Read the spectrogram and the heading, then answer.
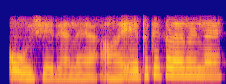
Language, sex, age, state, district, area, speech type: Malayalam, female, 18-30, Kerala, Wayanad, rural, conversation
